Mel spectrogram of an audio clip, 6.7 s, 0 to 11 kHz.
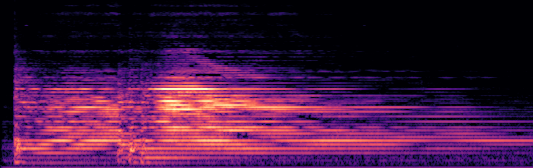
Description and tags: Tanpura Short notes 02
Snippets from recordings of me playing the tanpura.
Tuned to C sharp, the notes from top to bottom are G sharp, A sharp, C sharp, Low C sharp.
In traditional Indian tuning the C sharp is the root note (first note in the scale) and referred to as Sa. The fifth note (G sharp in this scale) is referred to as Pa and the sixth note (A sharp) is Dha
The pack contains recordings of the more traditional Pa-sa-sa-sa type rythmns, as well as some experimenting with short bass lines, riffs and Slap Bass drones!
Before you say "A tanpura should not be played in such a way" please be comforted by the fact that this is not a traditional tanpura (and will never sound or be able to be played exactly like a traditional tanpura) It is part of the Swar Sangam, which combines the four drone strings of the tanpura with 15 harp strings. I am only playing the tanpura part in these recordings.
tanpuri, indian, tanbura, ethnic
